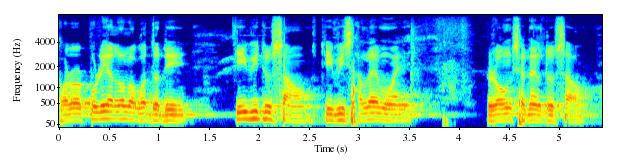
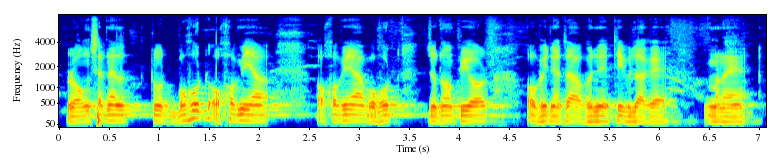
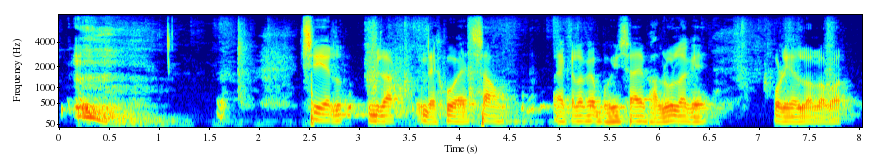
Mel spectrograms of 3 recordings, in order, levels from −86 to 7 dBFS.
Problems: constant background noise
